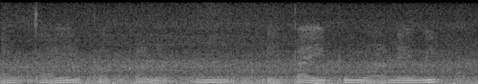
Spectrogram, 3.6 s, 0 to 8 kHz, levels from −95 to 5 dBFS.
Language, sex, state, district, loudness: Telugu, female, Andhra Pradesh, Guntur, -35 LUFS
